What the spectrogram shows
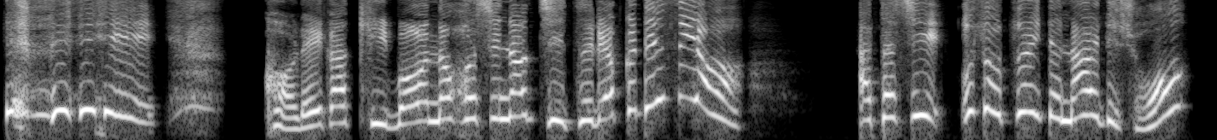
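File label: WIN Japanese, Voice; GF Alarm; BrenTen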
